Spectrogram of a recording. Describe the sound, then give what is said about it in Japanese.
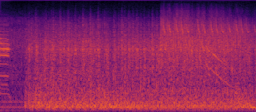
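A heavy burst of gunfire from an anime battle scene starts abruptly and keeps going as a dense, loud barrage for several seconds without a break. “あんなめちゃくちゃ撃たれて大丈夫かいな。”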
